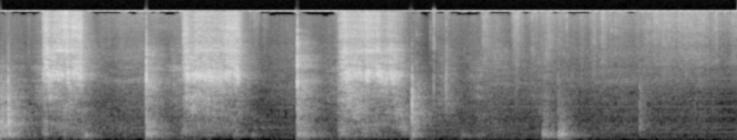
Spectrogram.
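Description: Hand plane with a sharp iron set for a heavy cut, taking thick shavings off a rough sipo mahogany board: three loud cutting strokes in the first four seconds and a shorter, fainter one a little later, with sharp knocks as the plane is set down. Quieter after about six seconds.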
